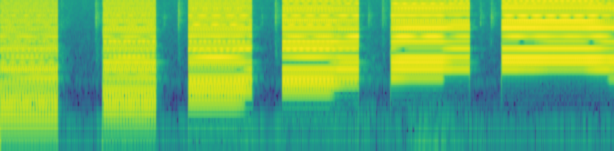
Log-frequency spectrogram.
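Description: Ableton Meld synth's chord oscillator playing a sawtooth chord on C six times in short, evenly spaced notes while the inversion macro is turned up. The voicing climbs higher over the repeats.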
